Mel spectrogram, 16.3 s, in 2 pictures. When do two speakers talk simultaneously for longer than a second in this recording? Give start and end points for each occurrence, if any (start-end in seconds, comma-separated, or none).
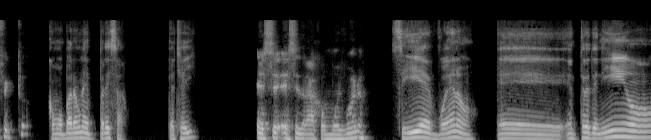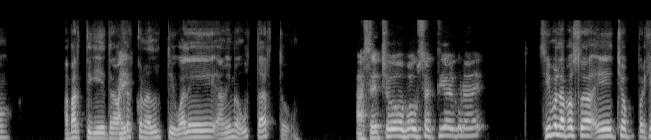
none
